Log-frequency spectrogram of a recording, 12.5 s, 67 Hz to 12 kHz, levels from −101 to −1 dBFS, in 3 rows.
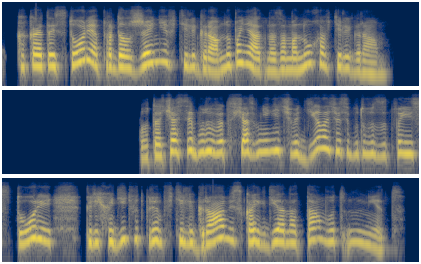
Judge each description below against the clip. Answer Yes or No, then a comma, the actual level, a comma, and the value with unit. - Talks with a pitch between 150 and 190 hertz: No, high, 235 Hz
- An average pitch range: Yes, average, 3.5 semitones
